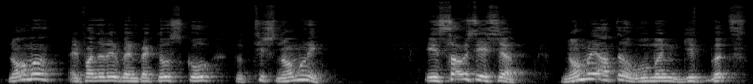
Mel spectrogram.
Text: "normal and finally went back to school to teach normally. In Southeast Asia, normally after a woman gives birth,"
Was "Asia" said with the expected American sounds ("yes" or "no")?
no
